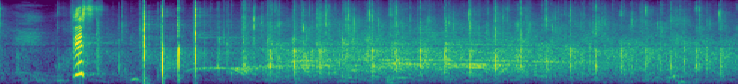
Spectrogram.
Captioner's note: all applauding; all cheering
